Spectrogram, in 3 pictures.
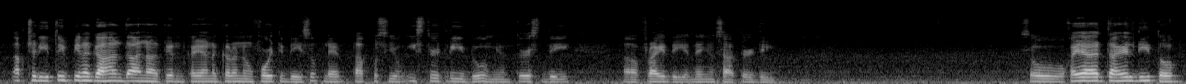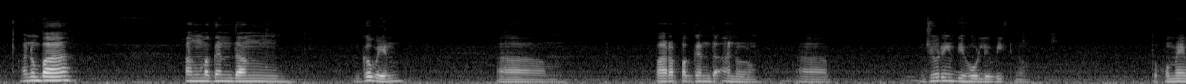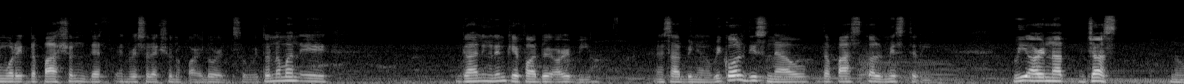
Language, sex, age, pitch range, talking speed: Filipino, male, 20-39, 115-140 Hz, 125 wpm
